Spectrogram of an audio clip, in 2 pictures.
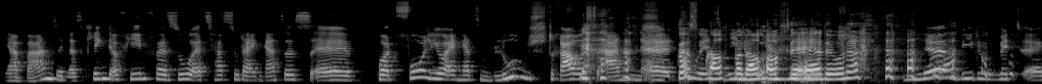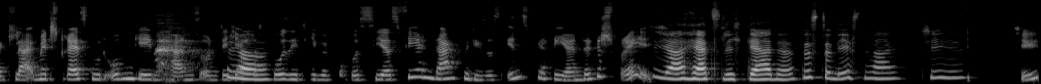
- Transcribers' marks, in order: laughing while speaking: "Ja"; laugh; in English: "Tools"; chuckle; laugh; laughing while speaking: "Ja"; giggle
- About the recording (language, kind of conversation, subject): German, podcast, Wie gelingt es dir, trotz Stress kleine Freuden wahrzunehmen?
